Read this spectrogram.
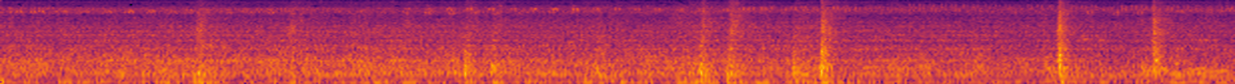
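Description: Train wheels clack sharply over rail joints.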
